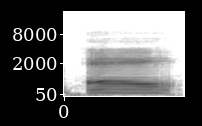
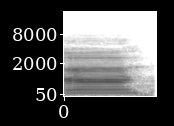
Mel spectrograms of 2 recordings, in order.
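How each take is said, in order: First: The vowel is a gliding ay sound. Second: The vowel is a short uh sound. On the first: "It's not A" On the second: "it's not uh"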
